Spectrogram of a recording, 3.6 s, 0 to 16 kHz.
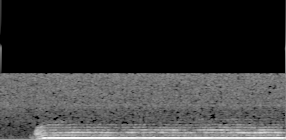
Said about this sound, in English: There it goes, the old 5 o'clock whistle. And it couldn't come too soon, believe me.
